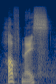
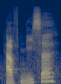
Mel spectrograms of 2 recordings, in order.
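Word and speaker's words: houfnice: You, the Omega Cannon, the Hufnice. I don't know how to pronounce that. Hufnice? Hufnice? It is Hufnisa.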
